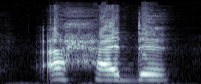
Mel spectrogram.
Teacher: کلمت احد میں یہاں حمزۃ قطع ہے. حمزۃ قطع کو ہم ظاہر کریں گے اور اس کی ادائیگی حلق کے نیچے والے حصے سے ہے. حرف الحاء کی ادائیگی حلق کے درمیان والے حصے سے ہے تو ہم اسے وہیں سے پڑھیں گے. · تو یہاں دال کا حکم ہے قلقلہ. قلقلہ کا معنی ہے حرف ساکن کو ہلانا، لہذا ہم دال کو ہلاتے ہوئے یہ کلمہ کو ادا کریں گے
